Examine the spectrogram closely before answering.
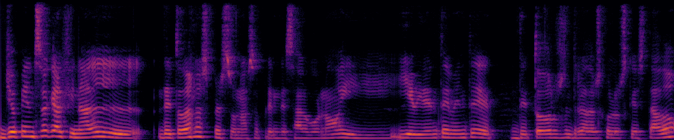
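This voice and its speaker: At a moderate pace and with ordinary pitch variation, a woman talks over a quiet background. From Catalonia, Spain. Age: 20s. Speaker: amateur basketball player. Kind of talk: interview. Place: office.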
